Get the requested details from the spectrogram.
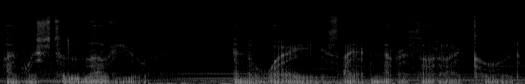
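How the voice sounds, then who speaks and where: In an intimate roleplay audio drama, a man voices a powerful male demon, a devoted and jealous lover bound to a sorcerer. His bass voice is exaggerated, a breathy, gravelly half-whisper, and his slow, formal speech uses archaic phrasing with a tender, earnest mood. Music plays behind him.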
